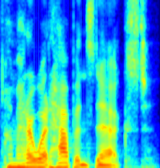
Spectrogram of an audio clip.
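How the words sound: The pitch drops at the end. It sounds defeated and resigned. The speaker calls it wrong. "The drop in the tone?"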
